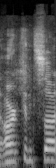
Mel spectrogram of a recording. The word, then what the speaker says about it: Arkansas: The only acceptable pronunciation is in 3 syllables, with the final S silent.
